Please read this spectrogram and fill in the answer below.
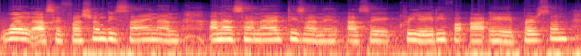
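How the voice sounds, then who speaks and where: A woman's medium-pitched, flat monotone at a fairly slow pace, with audible room echo. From Puerto Rico. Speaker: artist and fashion designer. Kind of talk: interview. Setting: artist's studio. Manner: halting, many repetitions.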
